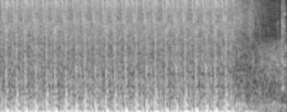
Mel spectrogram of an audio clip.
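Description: Hard Light exotic auto rifle from the game Destiny firing a sustained, dense automatic burst, loud and close, cutting off near the end with no talking over it.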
